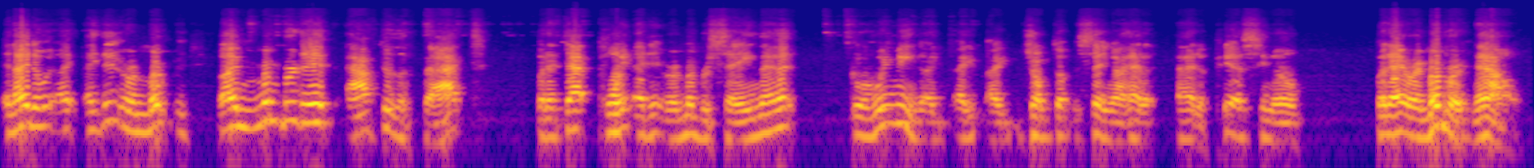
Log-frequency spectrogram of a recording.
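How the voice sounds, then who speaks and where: Livestream guest, male, husky mid-pitched voice, chatty storyteller who does the voices of people in his anecdotes. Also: fairly quick, rough recording. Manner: animated storyteller acting out quoted people.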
